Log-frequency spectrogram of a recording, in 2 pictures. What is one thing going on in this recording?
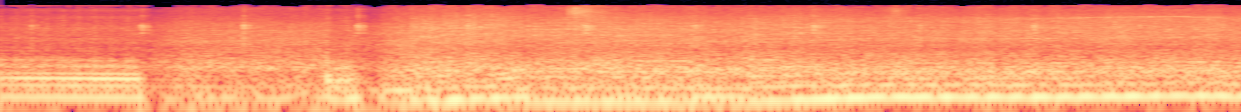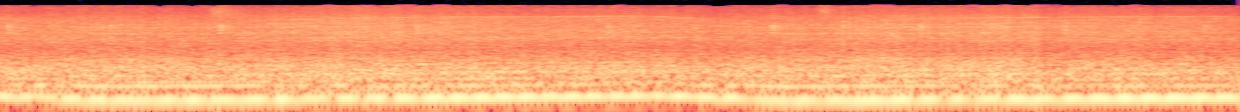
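A truck's engine rumbles low and steady as it drives.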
